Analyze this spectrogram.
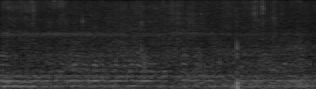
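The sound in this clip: Flies buzz in a swarm around a man's neck, a low, continuous, faint drone that holds steady throughout, with one soft tap near the end.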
